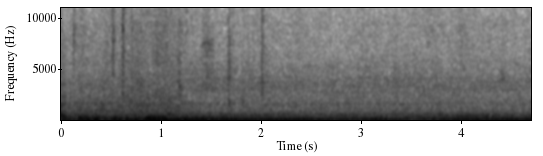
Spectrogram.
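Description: Steady low engine hum of a tour minibus, heard from inside its cabin, setting in about half a second in, with a few light clicks in the first two seconds.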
